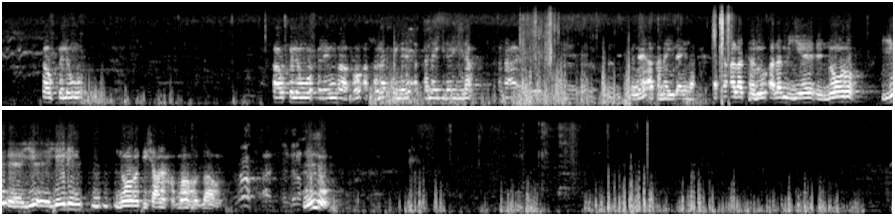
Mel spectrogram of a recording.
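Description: A man chants in a melodic voice close by.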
